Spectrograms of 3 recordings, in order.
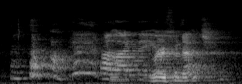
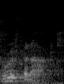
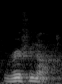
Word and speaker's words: Ruefenacht: a shot yeah please raffinate you're very close so it's ruefenacht roof knock yes it's a what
